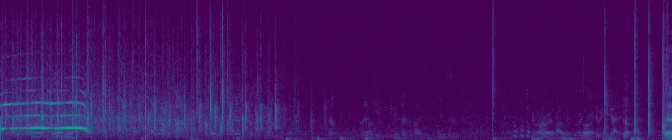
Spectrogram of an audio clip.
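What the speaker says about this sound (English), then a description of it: "let's give them a round of applause for all their hard work here" Applause for first responders at a reopening celebration in Tacoma rises briefly, a burst of scattered clapping from a crowd that fades into sparse claps and talk.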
